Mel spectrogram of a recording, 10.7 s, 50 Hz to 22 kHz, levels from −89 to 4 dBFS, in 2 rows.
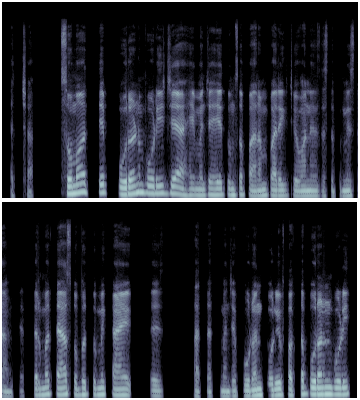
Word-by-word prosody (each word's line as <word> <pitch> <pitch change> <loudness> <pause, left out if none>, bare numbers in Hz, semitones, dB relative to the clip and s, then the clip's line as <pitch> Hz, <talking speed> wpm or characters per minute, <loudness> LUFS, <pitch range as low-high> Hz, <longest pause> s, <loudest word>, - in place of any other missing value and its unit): अच्छा, - - -13 0.4
सो 145 - +4
मग 170 +4 +5 0.2
ते 165 - +3 0.2
पुरणपोळी 150 +3 +3
जे 145 - +3
आहे, 120 -3 +1
म्हणजे 115 +1 -2
हे 125 0 +3
तुमचं 120 +1 -2
पारंपरिक 110 +1 -1
जेवण 100 0 0
आहे, 100 0 -1
जसं 95 -1 -13
तुम्ही 100 +2 -3
सांगताय, 95 -1 -8 0.2
तर 120 - 0
मग 135 - +3
त्यासोबत 130 -1 +1
तुम्ही 130 +1 +1
काय 120 0 +4 0.4
अ, - - -4 0.6
खातात? 90 - -7
म्हणजे 95 0 -3
पुरणपोळी 115 +3 +2
फक्त 115 +3 -1
पुरणपोळी? 130 0 +5
120 Hz, 150 wpm, -25 LUFS, 105-130 Hz, 0.6 s, मग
